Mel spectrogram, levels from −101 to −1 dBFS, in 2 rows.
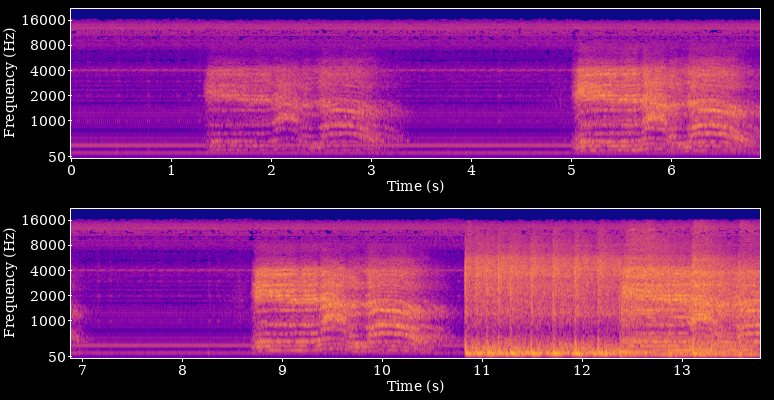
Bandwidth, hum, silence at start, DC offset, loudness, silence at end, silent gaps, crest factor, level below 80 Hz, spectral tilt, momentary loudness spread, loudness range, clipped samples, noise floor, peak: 16.5 kHz; 50 Hz at -65 dBFS; 0 s; under 0.1%; -22 LUFS; 0 s; none; 22 dB; -68 dBFS; -2.5 dB/octave; 24 LU; 14 LU; under 0.1%; -46 dBFS; -4 dBFS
